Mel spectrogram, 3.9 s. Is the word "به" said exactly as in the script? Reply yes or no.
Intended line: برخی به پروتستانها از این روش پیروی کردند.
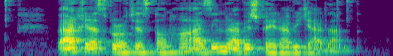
no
